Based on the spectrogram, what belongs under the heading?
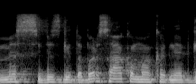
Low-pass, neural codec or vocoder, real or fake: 10.8 kHz; vocoder, 48 kHz, 128 mel bands, Vocos; fake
